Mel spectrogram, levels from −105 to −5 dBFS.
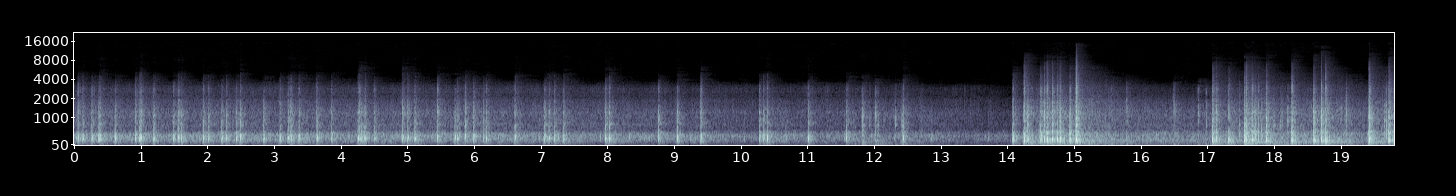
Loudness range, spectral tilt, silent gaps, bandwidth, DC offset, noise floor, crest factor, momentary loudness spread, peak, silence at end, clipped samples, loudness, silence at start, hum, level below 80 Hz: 9 LU; -9 dB/octave; none; 7.4 kHz; under 0.1%; -53 dBFS; 26 dB; 19 LU; -4 dBFS; 0 s; under 0.1%; -31 LUFS; 0 s; none; -56 dBFS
